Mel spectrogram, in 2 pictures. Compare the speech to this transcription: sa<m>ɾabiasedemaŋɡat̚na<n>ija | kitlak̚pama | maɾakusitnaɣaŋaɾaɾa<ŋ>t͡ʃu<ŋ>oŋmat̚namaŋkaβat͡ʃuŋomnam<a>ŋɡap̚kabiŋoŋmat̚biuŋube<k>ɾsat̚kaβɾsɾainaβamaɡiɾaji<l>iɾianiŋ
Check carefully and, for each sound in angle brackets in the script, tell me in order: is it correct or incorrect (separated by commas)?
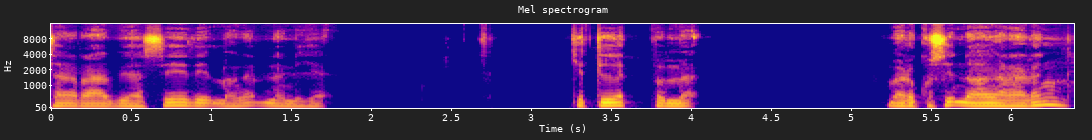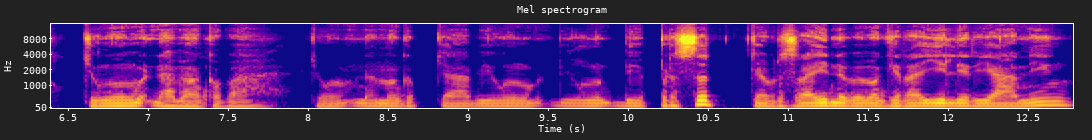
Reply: incorrect, correct, correct, correct, correct, incorrect, correct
